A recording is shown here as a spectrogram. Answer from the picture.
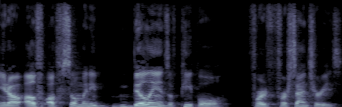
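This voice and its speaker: A man with a Hawaiian accent and a fairly high pitch, bright, sharp and animated in tone, on a very clean recording with a silent background. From Hawaii, Honolulu (Oahu). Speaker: activist and indie game developer. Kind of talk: interview. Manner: animated, halting with many fillers.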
